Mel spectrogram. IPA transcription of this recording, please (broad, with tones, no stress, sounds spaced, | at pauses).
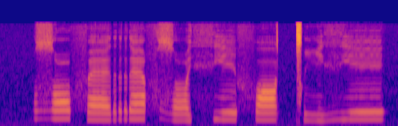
zˤ o˦ f æ˧ r æ˦ f zˤ u˨ fʲ e˧ f ɒ˧ ǀ i˨ vʲ e˦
